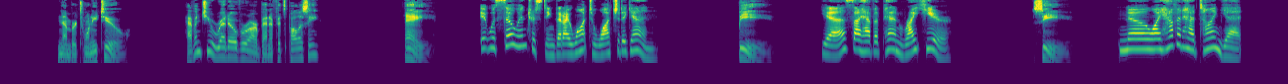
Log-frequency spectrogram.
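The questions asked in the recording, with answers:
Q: Haven't you read over our benefits policy?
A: C: No, I haven't had time yet.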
